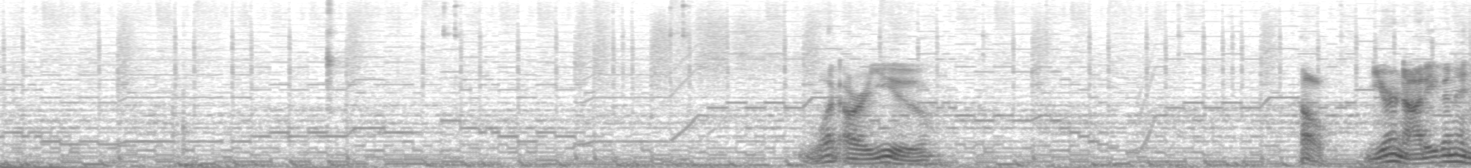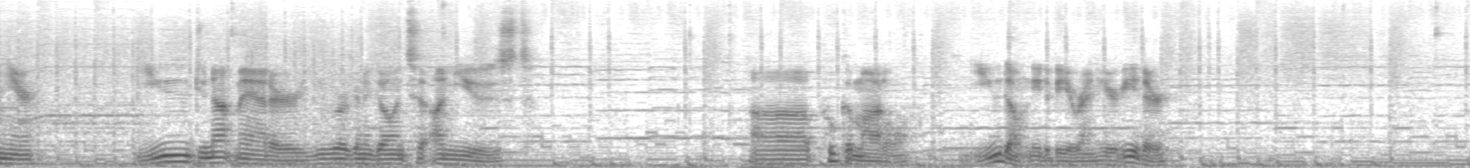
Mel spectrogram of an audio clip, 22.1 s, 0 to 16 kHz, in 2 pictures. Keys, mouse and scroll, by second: 3.3 click, 5.0 click, 6.7-7.4 scroll down 1, 7.4 scroll down 3, 8.1-9.7 scroll down 4, 12.8-14.5 drag, 13.3-13.8 scroll down 4, 17.8-18.7 scroll up 5, 19.2-19.6 scroll down 2, 19.6-21.2 scroll up 1, 21.2-21.8 scroll up 1, 21.8-22.0 drag.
